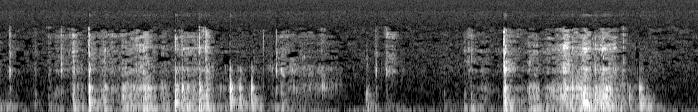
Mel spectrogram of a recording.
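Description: A steel knife repeatedly shaves and scrapes crisp flakes off a solid orange bar of soap held in a hand with blue nails, and the shaved layers pile up. The result is a quick run of dry, crackly scrapes, low and muffled with little brightness, in uneven bursts that swell, fade and return.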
